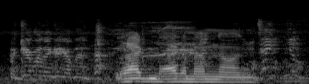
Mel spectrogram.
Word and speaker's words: Agamemnon: Agamemnon.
